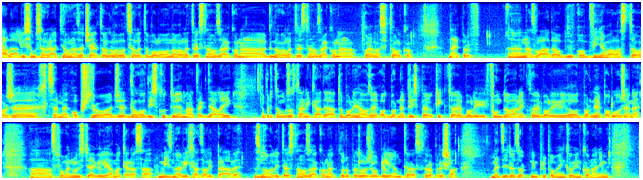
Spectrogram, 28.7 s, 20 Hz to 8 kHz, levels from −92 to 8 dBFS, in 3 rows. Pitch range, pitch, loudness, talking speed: 100-120 Hz, 105 Hz, -17 LUFS, 165 wpm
